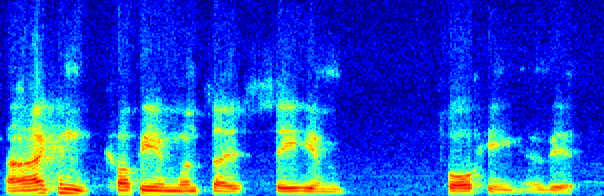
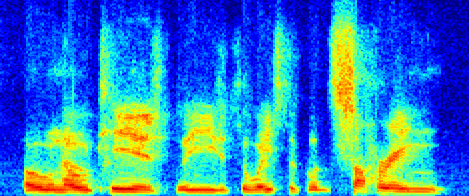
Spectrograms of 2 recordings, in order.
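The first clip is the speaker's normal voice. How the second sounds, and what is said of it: Impression of Pinhead. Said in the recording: “I can do a few voices, ... one voice that comes to mind at the moment is Pinhead.”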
